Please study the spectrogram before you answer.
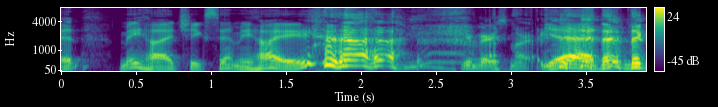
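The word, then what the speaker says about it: Mihaly Csikszentmihalyi: I know how to pronounce his name, which is like 80% of why I'll say it. Mihai Csikszentmihalyi.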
